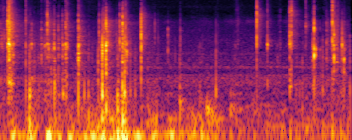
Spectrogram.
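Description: Faint rustling with a quick, uneven run of light clicks and taps, and a low rumble through the first half: handling noise as things are moved about close to the recording.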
